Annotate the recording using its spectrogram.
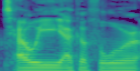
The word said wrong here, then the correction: Ejiofor: I don't know how to say his name. – Chiwetel Ejiofor.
